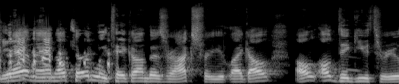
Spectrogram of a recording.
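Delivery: normal talking voice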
